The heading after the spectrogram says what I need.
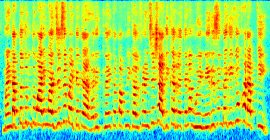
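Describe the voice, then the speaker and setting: Woman playing a young wife, very high pitch, emotional, pleading, family drama. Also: quick pace, a bit bright. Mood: indignant.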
